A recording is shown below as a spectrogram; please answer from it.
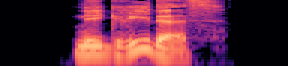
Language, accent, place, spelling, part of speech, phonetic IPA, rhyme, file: German, Germany, Berlin, negrides, adjective, [neˈɡʁiːdəs], -iːdəs, De-negrides.ogg
- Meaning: strong/mixed nominative/accusative neuter singular of negrid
